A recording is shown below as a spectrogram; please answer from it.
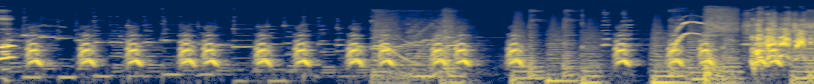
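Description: A cartoon dog barking in a rapid, even string of about three barks a second over background music, stopping about five seconds in. A rising sliding sound effect follows near the end.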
